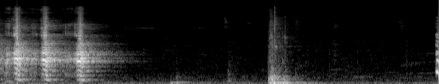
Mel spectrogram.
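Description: A woman laughing hard in breathy bursts, about three a second, that die away about a second in, then a single sharp thump near the end.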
